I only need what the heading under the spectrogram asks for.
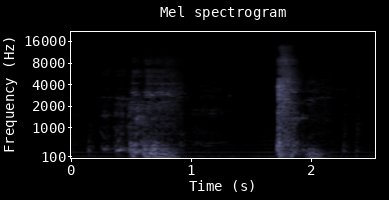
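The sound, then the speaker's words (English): A person's coughing fit from choking comes in two bursts: a longer, rough, throaty hack first, then after a short pause a sharper, sudden cough, both fairly faint. “Excuse me, and I apologize. Choking a little bit, I'll be okay.”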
